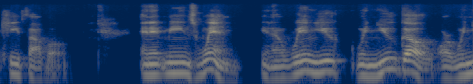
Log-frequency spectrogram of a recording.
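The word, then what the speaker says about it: כִּי תָבוֹא: Our Torah portion this week has been called Ki Tavo, and that's how you say it, Ki Tavo.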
